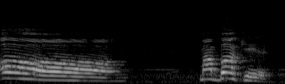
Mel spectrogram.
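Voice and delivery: loud, mournful, sorrowful cry with a long, stretched-out oh. Retelling what the janitor said after the bucket fell: imitating a sad janitor. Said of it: "And then he got real sad".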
